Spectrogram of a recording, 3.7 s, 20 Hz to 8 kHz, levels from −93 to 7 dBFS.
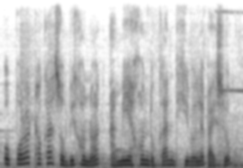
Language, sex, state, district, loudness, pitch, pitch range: Assamese, female, Assam, Kamrup Metropolitan, -15 LUFS, 195 Hz, 180-225 Hz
